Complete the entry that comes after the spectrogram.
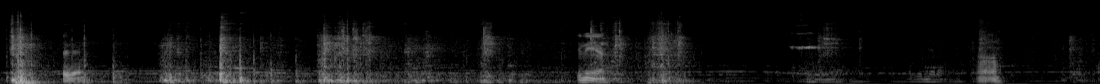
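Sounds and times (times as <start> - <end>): knocks and scrapes of objects moved: 0.0 - 7.0.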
